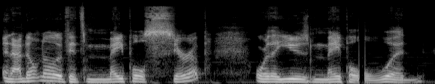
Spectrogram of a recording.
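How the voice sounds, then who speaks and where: American man, mid-pitched voice, casual rambling chat, laughs easily. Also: a little slow, slightly rough, no room sound, soft background music. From United States. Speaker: whiskey reviewer host.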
